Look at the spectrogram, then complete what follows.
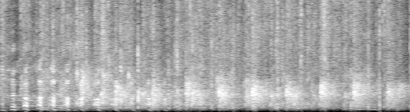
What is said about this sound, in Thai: ผมก็ต้องขอขอบคุณนะครับผู้เข้าร่วมทุกท่านด้วยครับเราน่าจะจบลงด้วยเสียงปรบมือครับ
